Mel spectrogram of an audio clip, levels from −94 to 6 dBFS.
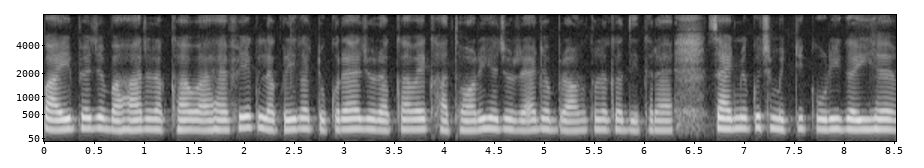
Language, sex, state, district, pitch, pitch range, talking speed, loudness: Hindi, female, Chhattisgarh, Sukma, 195 Hz, 185-205 Hz, 260 wpm, -16 LUFS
